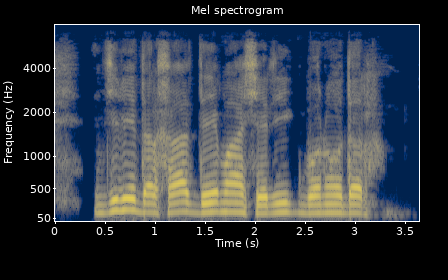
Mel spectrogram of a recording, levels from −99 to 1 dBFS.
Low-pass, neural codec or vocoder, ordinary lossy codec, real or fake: 7.2 kHz; none; Opus, 64 kbps; real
